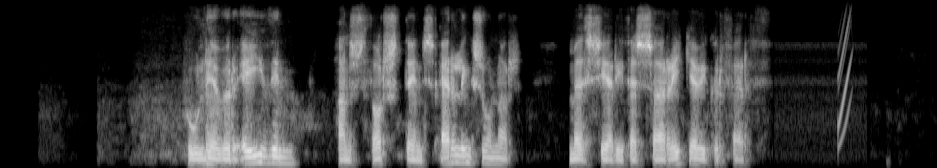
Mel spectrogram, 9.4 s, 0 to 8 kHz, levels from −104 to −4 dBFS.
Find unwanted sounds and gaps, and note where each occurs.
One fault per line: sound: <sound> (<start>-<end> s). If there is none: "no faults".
sound: chirp (8.4-8.5 s)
